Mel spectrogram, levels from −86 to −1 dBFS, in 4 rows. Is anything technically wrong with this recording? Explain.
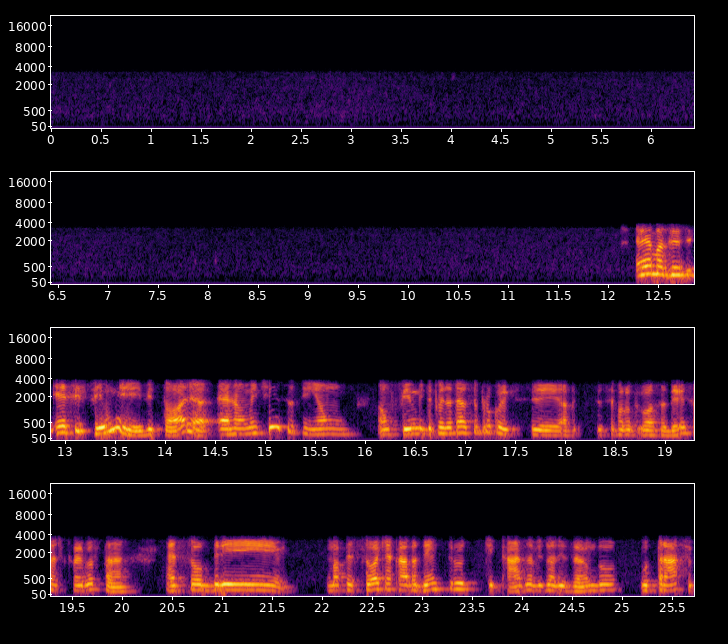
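Yes. Throughout the speech runs through an AMR narrowband mobile codec, and the heavy damage points to one of its low modes, roughly 5.9 kbps. The band is confined to about 150 Hz to 3.4 kHz, so the voice sounds thin and muffled. At this rate the codec has too few bits to model the vocal tract well or place its excitation pulses precisely, which leaves the voice buzzy and synthetic, with a smeared, telephone-like roughness.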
